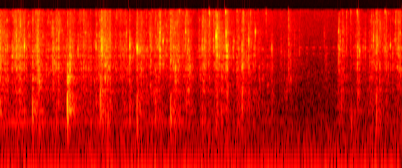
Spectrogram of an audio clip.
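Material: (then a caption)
Plastic. A clear, thin plastic bottled-water bottle with a blue label, hollow and apparently empty, is held in one hand and shaken and squeezed back and forth. The plastic gives off rapid, irregular, bright crinkles and crackles. The sound dips briefly quieter near the three-second mark before picking up again.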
